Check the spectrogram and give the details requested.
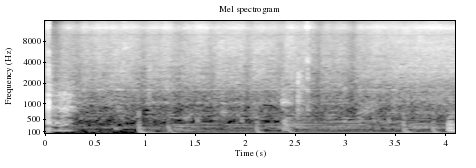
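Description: Sliced okra sizzling in a hot skillet, with a sharp knock right at the start.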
